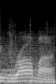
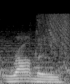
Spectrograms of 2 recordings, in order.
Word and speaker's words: Rama: care what you say it's definitely Rama not Ramu this is America we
